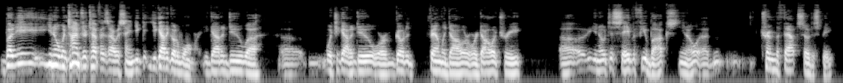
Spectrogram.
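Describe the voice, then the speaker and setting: A man's voice: medium pitch, moderate pace, husky. A man hosting a casual ad-libbed vlog, talking in a rambling, folksy, conversational way. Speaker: online video host and commentator.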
